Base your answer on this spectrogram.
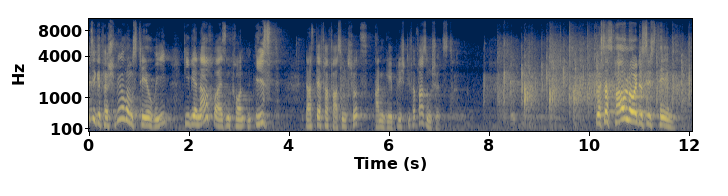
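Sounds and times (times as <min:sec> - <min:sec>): hand-clapping applause: 0:07.9 - 0:12.0.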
